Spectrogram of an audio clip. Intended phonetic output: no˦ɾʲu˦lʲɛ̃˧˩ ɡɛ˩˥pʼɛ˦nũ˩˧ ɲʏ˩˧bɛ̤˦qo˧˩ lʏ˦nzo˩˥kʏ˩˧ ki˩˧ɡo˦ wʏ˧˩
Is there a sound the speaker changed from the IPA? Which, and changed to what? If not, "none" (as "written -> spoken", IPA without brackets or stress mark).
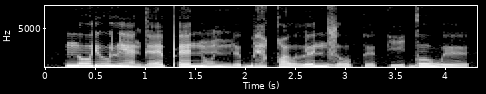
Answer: none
